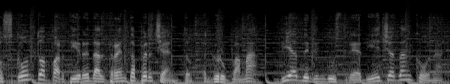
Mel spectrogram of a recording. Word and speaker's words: Groupama: DJ Biancorosso Groupama, ah no, si pronuncia Groupama, di Paolo Felicetti.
